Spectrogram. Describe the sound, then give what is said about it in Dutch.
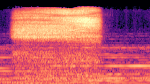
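A slow, deep breath drawn in during a guided breathing exercise: a steady, airy hiss that lasts about two seconds and then stops, leaving near silence. No talk is heard. “Hou even je ademhaling vast en adem In.”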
